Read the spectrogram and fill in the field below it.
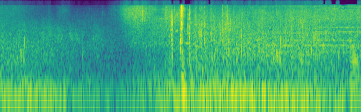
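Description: A fire spell explosion from Hogwarts Legacy, a loud, close, rumbling boom with crackling burst and sustained roar, no talking.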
